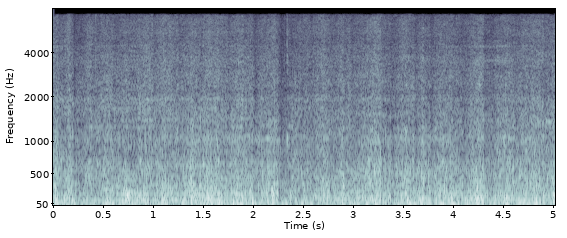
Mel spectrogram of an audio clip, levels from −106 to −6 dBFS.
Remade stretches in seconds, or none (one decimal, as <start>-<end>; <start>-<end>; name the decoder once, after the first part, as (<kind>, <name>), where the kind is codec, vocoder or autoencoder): none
